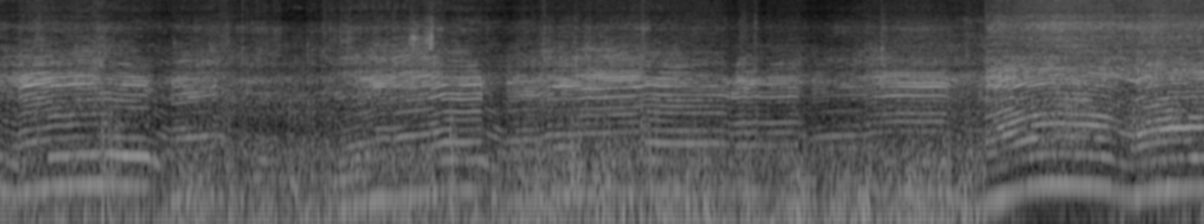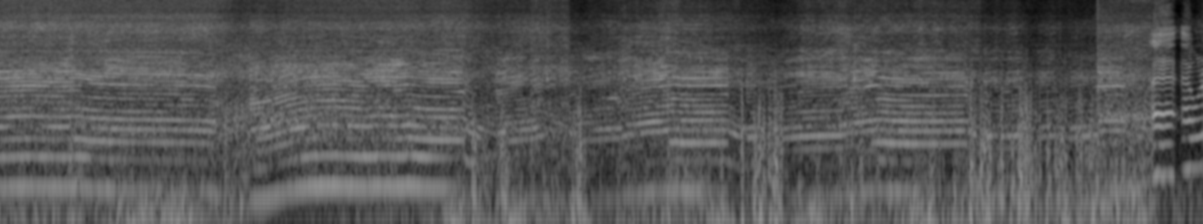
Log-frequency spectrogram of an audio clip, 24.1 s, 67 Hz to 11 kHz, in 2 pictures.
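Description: A Gilera Stalker 50cc scooter engine while riding, a loud, buzzing two-stroke whine that rises and falls in pitch through repeated revving and gear changes, close up and continuous throughout.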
